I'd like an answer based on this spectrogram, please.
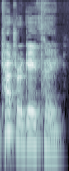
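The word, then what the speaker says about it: καταργηθῇ: And it's this Greek word here, which has an anglicized pronunciation, katargethe.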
